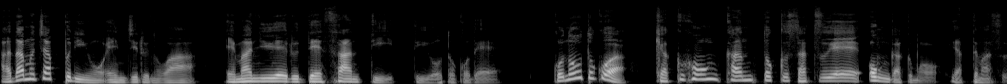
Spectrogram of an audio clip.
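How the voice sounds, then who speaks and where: At a fairly slow pace, a man with a medium pitch uses very wide pitch swings and big swings in loudness. The recording is very clean with a silent background, and the sound is dry and close with no echo. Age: 40s. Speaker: horror film podcast host. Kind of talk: casual chat.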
